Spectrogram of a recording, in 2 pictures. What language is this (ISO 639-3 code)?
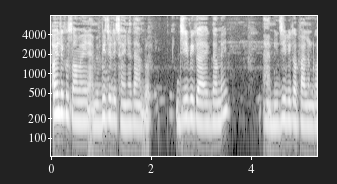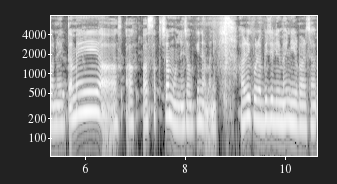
nep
